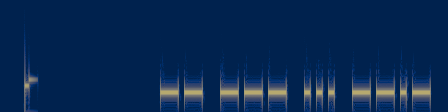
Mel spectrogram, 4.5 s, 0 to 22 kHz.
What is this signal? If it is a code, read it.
Morse code, heard as a keyed tone, about 20 wpm, 700 Hz. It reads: MOSQ
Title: Build A Word - 4 Letters At A Time - 8-Letter Words - 20wpm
